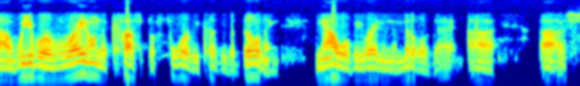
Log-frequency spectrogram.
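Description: A man with an American accent and an unremarkable speaking voice talks at a moderate pace in a fairly low pitch, his intonation fairly even but his loudness swinging widely. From Baltimore, Maryland. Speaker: arena general manager. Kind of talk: interview.

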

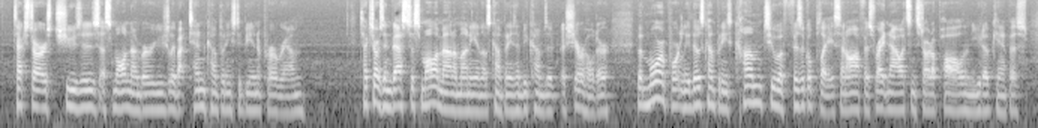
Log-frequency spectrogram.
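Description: Very fast speech with fairly even intonation, music playing in the background. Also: man, medium pitch for a man. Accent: American. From Seattle. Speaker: venture capital investor. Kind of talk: interview.

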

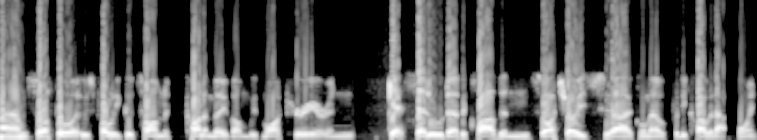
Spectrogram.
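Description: In a South Australian accent, a man speaks at a fairly quick pace and medium pitch, flat and monotone, in a dry, close sound with no echo. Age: 20s. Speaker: footballer. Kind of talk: interview. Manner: halting.

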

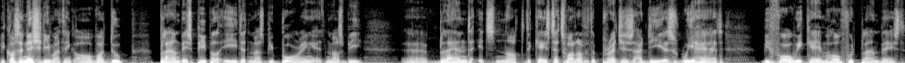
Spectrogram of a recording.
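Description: The voice has a dark, mellow tone and a Dutch accent. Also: man, fairly low pitch for a man, ordinary pitch variation, moderate pace. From Netherlands. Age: 60s. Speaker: gynecologist and medical lecturer. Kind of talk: casual interview chat.

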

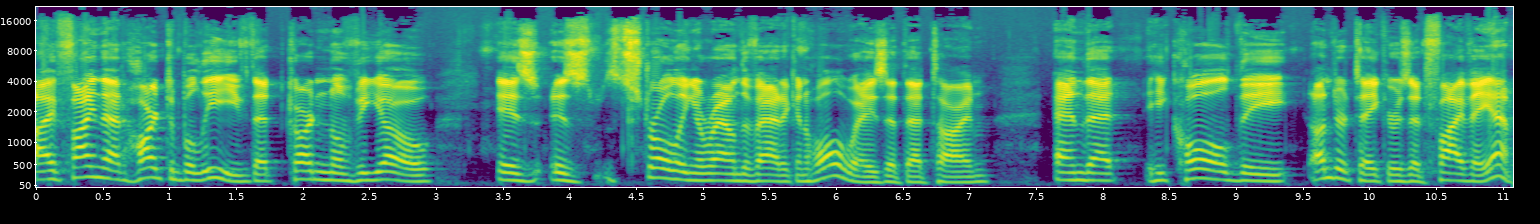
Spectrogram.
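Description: A man's fairly high voice with lively intonation, very even loudness and a fairly slow pace. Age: 60s. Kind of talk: radio discussion panel. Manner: halting, many repetitions and fillers.

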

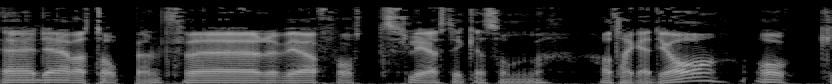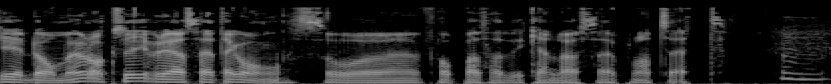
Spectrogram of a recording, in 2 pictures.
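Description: Talking at a fairly quick pace, a man has an unremarkable speaking voice at a fairly low pitch. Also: ordinary pitch variation. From Sweden, Halland. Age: 20s. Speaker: social work student, podcast host. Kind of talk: casual chat. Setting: studio.

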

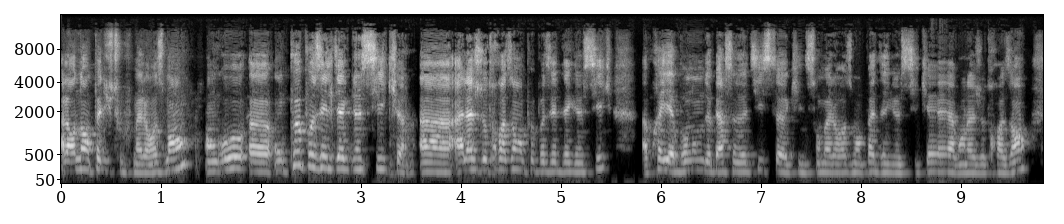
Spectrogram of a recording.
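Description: With music in the background, a woman speaks very fast at a fairly low pitch with ordinary pitch variation. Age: 30s. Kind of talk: interview. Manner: halting, many fillers.

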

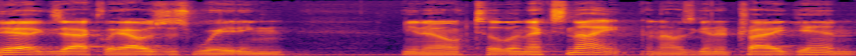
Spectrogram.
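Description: An ordinary speaking voice from a man with an American accent, fairly low in pitch, with fairly even intonation. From northern Illinois, rural. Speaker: pastor. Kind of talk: personal testimony interview.

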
